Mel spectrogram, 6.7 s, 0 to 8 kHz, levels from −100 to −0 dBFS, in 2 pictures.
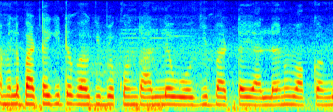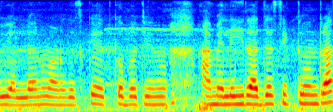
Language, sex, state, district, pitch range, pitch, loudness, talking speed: Kannada, female, Karnataka, Chamarajanagar, 205-225 Hz, 215 Hz, -19 LUFS, 180 wpm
